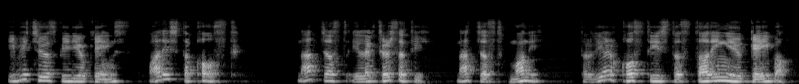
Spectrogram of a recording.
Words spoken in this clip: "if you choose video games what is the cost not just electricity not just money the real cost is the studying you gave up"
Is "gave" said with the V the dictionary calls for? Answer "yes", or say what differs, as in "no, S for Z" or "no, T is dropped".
no, B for V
